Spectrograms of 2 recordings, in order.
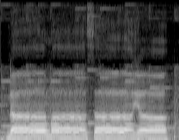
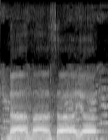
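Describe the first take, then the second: First: The vowels are lengthened. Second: The vowels are short. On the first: "pelajar akan belajar bacaan mad" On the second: "fathah seperti nama saya"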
